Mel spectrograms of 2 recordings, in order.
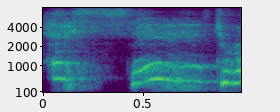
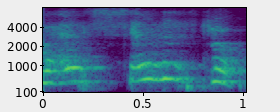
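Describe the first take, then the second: First: Much higher, louder voice of joy; imitating a thrilled husband crying out, high and loud; excited. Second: Thrilled and high, louder again; imitating a husband repeating his joy, high and loud; excited. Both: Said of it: "He was so excited".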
